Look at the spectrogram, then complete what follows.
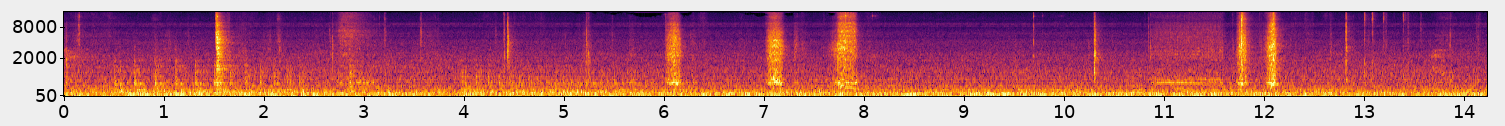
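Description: Scattered sharp clicks and knocks of hand tools and a cordless drill being handled on a steel workbench, over a steady low shop hum; the drill is not running.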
